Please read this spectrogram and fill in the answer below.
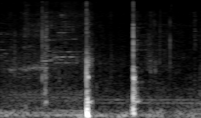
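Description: Basketball bouncing on asphalt: two sharp bounces about half a second apart, the first a little under a second in.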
